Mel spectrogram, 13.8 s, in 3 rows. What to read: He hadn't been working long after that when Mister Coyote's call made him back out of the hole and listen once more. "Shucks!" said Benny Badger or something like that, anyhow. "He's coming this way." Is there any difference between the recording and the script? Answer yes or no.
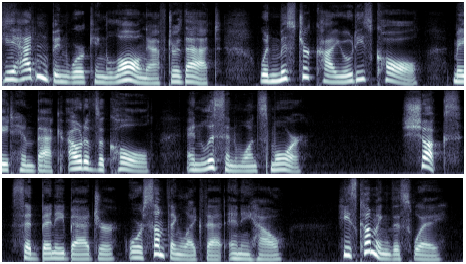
yes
